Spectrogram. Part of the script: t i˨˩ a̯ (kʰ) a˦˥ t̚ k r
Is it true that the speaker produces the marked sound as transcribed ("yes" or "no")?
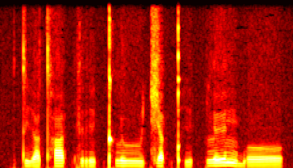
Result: no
